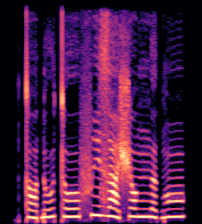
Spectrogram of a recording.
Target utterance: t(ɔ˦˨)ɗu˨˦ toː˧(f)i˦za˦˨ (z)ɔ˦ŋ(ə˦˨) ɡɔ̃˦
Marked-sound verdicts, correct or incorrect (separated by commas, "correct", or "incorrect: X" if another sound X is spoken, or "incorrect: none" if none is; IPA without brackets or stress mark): incorrect: ɔ˨, correct, incorrect: ʃ, correct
